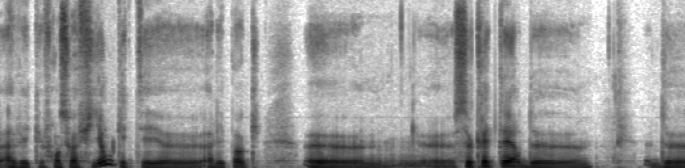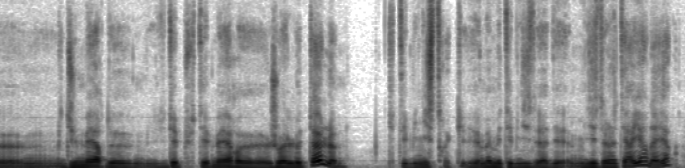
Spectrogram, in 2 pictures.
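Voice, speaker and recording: A woman being interviewed tells stories casually and ramblingly, with many hesitations and crude slang. Her voice is rumbling low, gravelly and mellow, with a breathy edge.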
